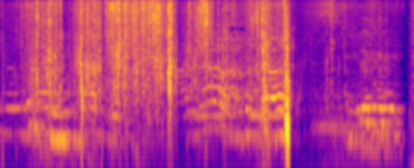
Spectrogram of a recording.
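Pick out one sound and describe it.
Paper money rustles as it is handled.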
